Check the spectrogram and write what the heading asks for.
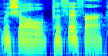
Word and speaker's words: Michelle Pfeiffer: I mean, right now I'm staring at the iconic Michelle Pfeiffer.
